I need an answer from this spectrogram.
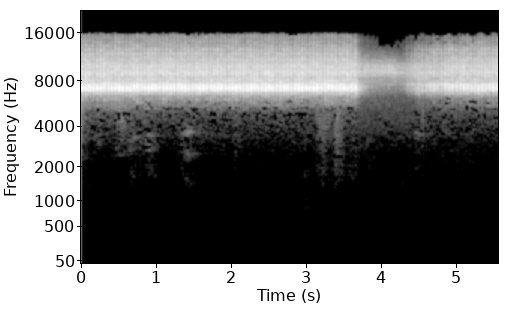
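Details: Grasshoppers, no music: a fast, pulsed, high-pitched trill that stops abruptly for under a second, leaving a soft hiss, then swells back in.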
